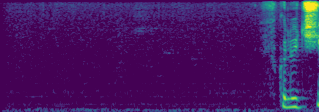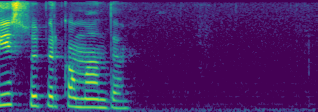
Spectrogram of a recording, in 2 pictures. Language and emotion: Russian, neutral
